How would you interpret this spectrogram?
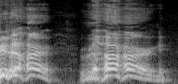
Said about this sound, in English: You gotta clear your throat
